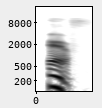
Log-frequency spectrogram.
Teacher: Ada bunyi geseran kan? Ada friksi kerasa di bibir kalian. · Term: bunyi fricative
